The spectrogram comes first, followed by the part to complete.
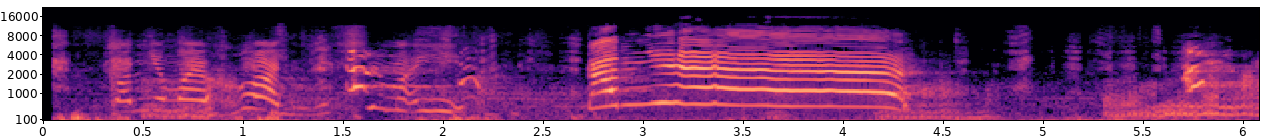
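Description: Short high-pitched cries, then one long, loud, steady squeal held for about a second and a half from about three seconds in.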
